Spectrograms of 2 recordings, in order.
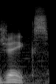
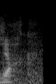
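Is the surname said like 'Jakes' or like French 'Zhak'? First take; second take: Jakes; Zhak. First: The surname is said like English 'Jakes'. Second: The surname is said like French 'Zhak'. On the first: The speaker calls it right. "he does pronounce it Brian Jakes" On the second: The speaker calls it wrong. "It looks like it's spelled Brian ja Jacques"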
